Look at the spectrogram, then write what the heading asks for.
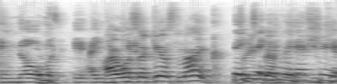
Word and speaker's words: Nike: the E on Nike. Nike, Nike. Nike. We always pronounce the E here.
